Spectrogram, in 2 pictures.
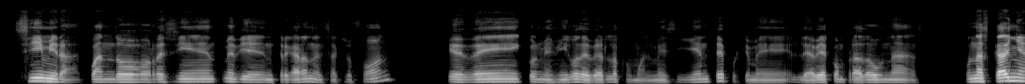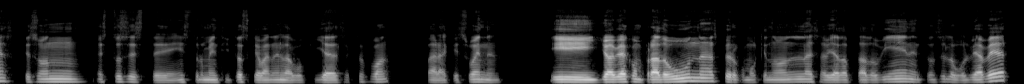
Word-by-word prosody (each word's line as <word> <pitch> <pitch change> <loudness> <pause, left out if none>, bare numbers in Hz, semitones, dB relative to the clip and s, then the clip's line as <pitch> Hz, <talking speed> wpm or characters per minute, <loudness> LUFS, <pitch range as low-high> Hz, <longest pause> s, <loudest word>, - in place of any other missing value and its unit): Sí, 155 0 +4
mira, 120 -6 +3
cuando 120 -1 0
recién 130 +2 -3
me 135 -2 -3
die 120 -2 -2
entregaron 110 +3 -4
el 110 -3 -8
saxofón, 115 - -12 0.5
quedé 125 +2 +1
con 120 -1 -6
mi 110 - -5
amigo 110 +4 -4
de 115 -2 +2
verlo 105 +3 -4
como 100 -2 -14
al 95 - -14
mes 100 0 -10
siguiente 120 +7 -6
porque 140 -7 -17
me 100 0 -8
le 110 -2 -8
había 105 +1 +1
comprado 110 -1 -3
unas 110 -3 -5 0.4
unas 140 +1 +3
cañas 155 0 +6
que 120 - -10
son 125 0 -2
estos, 120 +1 -10
este, 105 -4 -7
instrumentitos 110 +1 -6
que 110 - -5
van 105 +1 -2
en 110 - -2
la 105 - -1
boquilla 100 +1 -3
del 100 0 -2
saxofón 120 +4 -9 0.3
para 100 -2 -6
que 100 - -16
suenen 105 -1 -5 0.5
y 110 -2 +8
yo 115 +2 +8
había 120 +1 +8
comprado 115 -2 +5
unas, 150 +3 +3
pero 115 -7 -3
como 105 0 -11
que 105 - -13
no 110 +1 -3
las 120 +1 -4
había 105 0 -1
adaptado 105 0 -5
bien. 125 +2 -2
Entonces, 110 +1 -12
lo 115 -3 -6
volví 105 +2 -7
a 110 - +3
ver 170 +9 +4
115 Hz, 175 wpm, -22 LUFS, 105-125 Hz, 0.5 s, y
